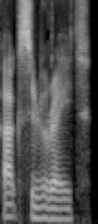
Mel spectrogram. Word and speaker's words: accelerate: And for the first word, we have accelerate. Accelerate. Accelerate. The stress is on the second syllable.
